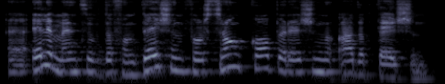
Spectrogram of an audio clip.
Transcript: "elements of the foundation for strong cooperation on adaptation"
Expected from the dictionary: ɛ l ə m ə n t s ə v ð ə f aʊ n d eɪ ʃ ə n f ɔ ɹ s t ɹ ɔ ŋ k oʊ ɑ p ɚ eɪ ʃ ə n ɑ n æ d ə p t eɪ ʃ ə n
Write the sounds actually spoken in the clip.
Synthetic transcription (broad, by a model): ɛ l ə m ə n t s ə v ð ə f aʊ n d eɪ ʃ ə n f ɔ ɹ s t ɹ ɔ ŋ k oʊ ɑ p ɚ eɪ ʃ ə n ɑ l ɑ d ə p t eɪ ʃ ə n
